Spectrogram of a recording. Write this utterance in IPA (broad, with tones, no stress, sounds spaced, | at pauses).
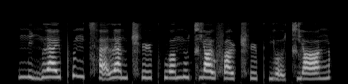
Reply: n̪ ḭ˨˩ ŋ l a˧˥ ɪ̯ pʰ ʊ˥˩ ŋ t͡sʰ ä̰˨˩ l a˥˩ n ʈ͡ʂʰ ɻ̩˧˥ pʰ w ɔ˧˥ n̪ u˥ t͡ɕ j ɑ˥˩ ʊ̯ f ɑ˧˥ ʊ̯ ʈ͡ʂʰ ɻ̩˧˥ pʰ j o̰˨˩ ʊ̯ t͡ɕ j ɑ˧˥ ŋ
